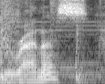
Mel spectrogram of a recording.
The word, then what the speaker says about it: Uranus: may also have been pronounced with a flat a to sound like Uranus or something more like the Greek name uranos what do British people call it Uranus I don't know I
